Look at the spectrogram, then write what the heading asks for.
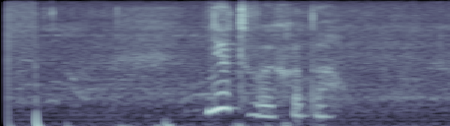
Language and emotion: Russian, sad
